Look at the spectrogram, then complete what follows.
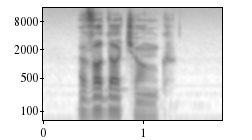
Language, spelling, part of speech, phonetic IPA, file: Polish, wodociąg, noun, [vɔˈdɔt͡ɕɔ̃ŋk], Pl-wodociąg.ogg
